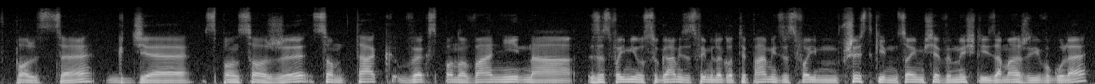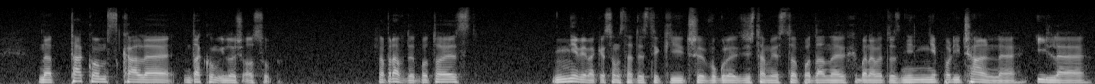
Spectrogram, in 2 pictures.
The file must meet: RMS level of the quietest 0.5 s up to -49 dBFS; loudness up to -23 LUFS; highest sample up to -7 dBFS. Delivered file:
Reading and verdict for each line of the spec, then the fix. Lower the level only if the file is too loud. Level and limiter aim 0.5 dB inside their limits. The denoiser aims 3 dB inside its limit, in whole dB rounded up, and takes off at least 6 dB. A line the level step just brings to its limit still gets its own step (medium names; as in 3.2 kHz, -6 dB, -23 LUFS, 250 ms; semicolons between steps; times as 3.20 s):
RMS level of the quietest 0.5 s -46 dBFS: fail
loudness -20.0 LUFS: fail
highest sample -5.5 dBFS: fail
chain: trim -3.5 dB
